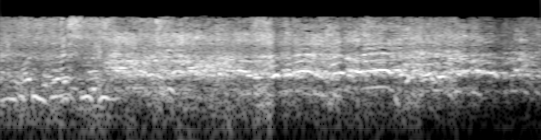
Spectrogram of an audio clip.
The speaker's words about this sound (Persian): صدای ناله‌های دانشجویانی که به صورت گروهی و روی هم بر زمین خوابانده شده بودند با صدای فریادهای نیروهای انتظامی و لباس شخصی ها در هم می پیچند.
